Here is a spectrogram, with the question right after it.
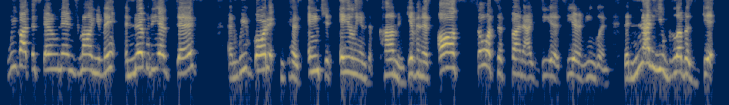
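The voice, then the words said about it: Exaggerated Cockney accent. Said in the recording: “a horrible Cockney accent because Stonehenge is in England”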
